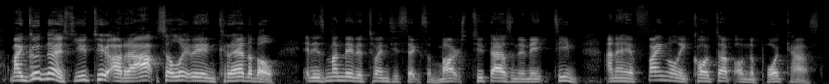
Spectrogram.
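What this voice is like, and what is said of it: Put-on Scottish accent. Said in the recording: “it'll be a Scottish accent... Let me try and get into a wee bit of Scottish”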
